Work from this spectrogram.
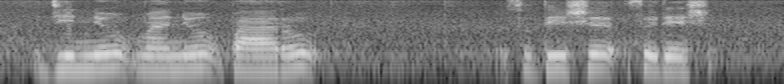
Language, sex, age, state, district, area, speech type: Malayalam, female, 30-45, Kerala, Kollam, rural, spontaneous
